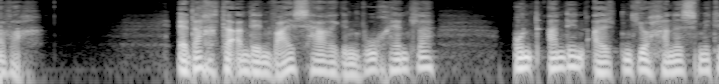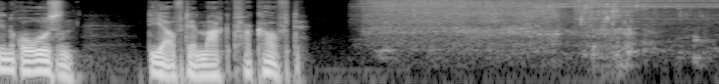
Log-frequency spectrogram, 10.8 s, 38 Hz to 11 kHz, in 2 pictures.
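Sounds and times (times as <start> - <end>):
speech: 0.0 - 0.3, 1.3 - 7.7
water running from a bathroom tap: 8.1 - 10.7.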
